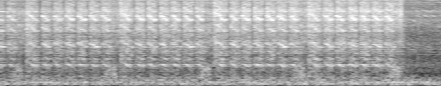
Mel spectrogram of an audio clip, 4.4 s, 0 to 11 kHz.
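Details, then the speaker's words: 1995 Chevy K2500 Suburban, crank no start: steady starter cranking about one beat per second with no catch or firing, cutting off at four seconds; fuel pump runs but no fuel at injectors and no spark, caused by failed ignition module under distributor cap. "got no spark."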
